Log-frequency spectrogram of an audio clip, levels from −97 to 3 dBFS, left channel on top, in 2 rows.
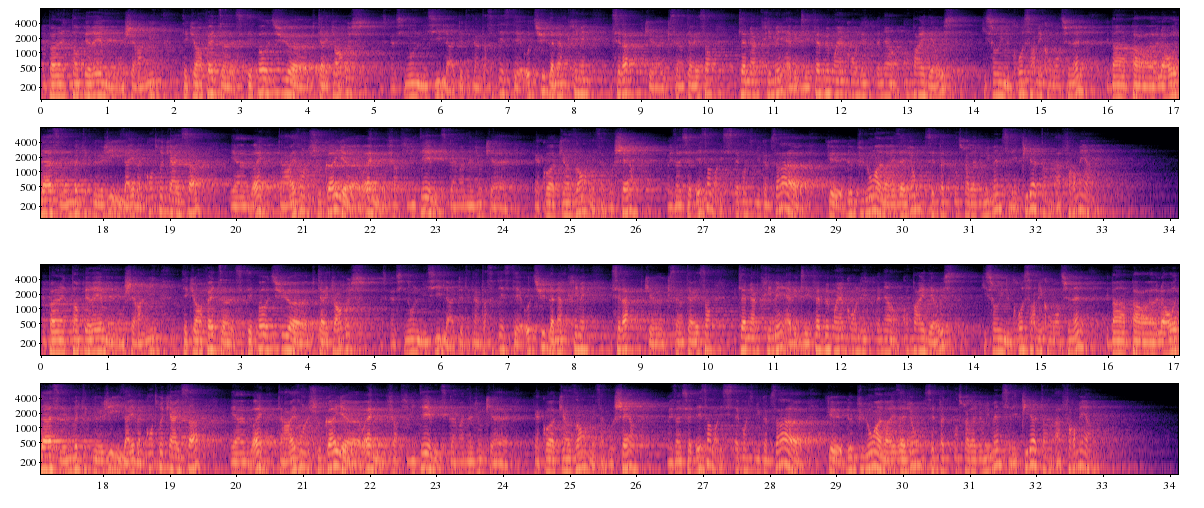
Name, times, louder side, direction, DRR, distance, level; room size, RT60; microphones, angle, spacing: voice 1, 0.0-13.7 14.1-26.2 26.5-32.9, right 1 dB, 25° right, 0 dB, 0.7 m, -25 dB
12.5 x 10.0 x 7.7 m, 2.5 s
head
